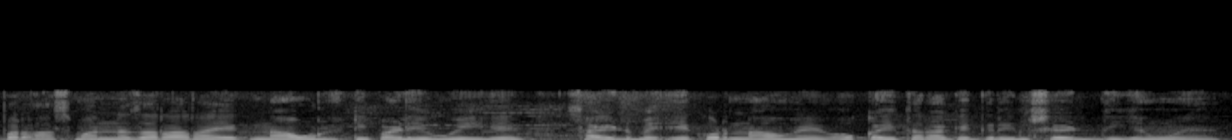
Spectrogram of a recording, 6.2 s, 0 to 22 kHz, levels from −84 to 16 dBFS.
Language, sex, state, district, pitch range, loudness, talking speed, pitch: Hindi, male, Jharkhand, Jamtara, 145-160 Hz, -31 LUFS, 245 wpm, 155 Hz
